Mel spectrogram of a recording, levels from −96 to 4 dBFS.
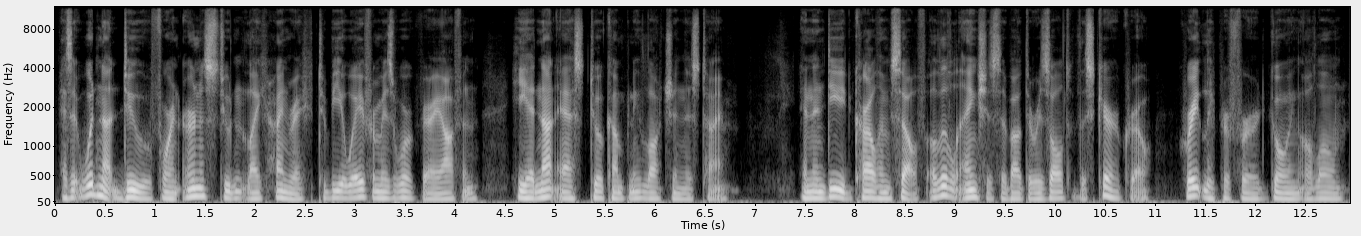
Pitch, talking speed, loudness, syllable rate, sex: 110 Hz, 210 wpm, -19 LUFS, 5.9 syllables/s, male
